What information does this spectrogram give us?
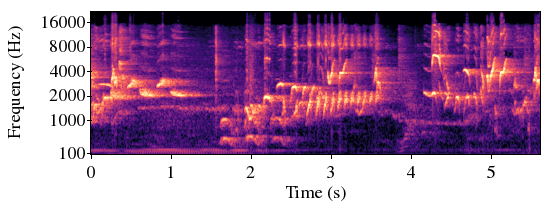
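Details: White-rumped shama (murai batu) singing in the non-gelembung style used as training material: rich, varied whistled phrases with fast rising and falling slurs and sharp chirps, delivered continuously.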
